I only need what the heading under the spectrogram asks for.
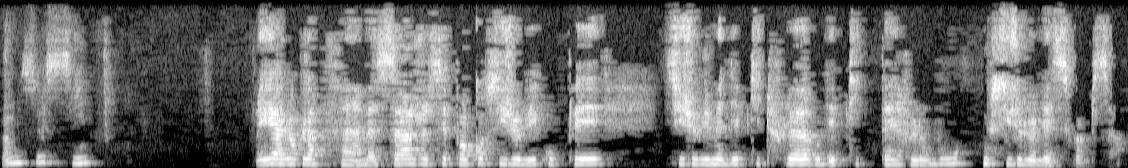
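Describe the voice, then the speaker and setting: A woman narrating a craft tutorial, explaining each step gently with soft asides. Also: on the high side, fairly even intonation, measured pace, roomy sound. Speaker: craft video host. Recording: dull lo-fi home recording.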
